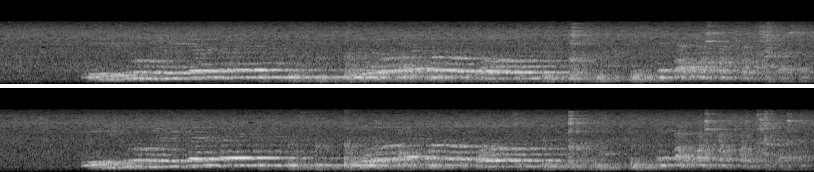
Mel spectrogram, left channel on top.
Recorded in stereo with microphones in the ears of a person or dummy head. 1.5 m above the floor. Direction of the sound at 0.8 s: 65° right (ahead or behind).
